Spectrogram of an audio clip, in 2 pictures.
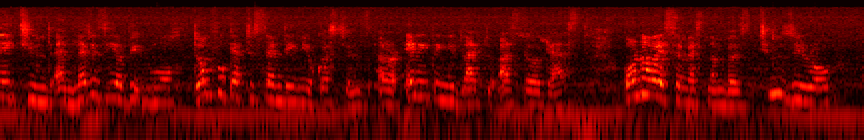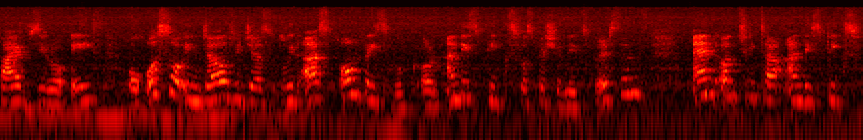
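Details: Adult woman, talk-show host; Normal speech.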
